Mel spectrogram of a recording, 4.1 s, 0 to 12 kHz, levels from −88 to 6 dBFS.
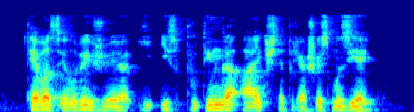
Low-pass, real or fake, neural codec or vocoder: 7.2 kHz; real; none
